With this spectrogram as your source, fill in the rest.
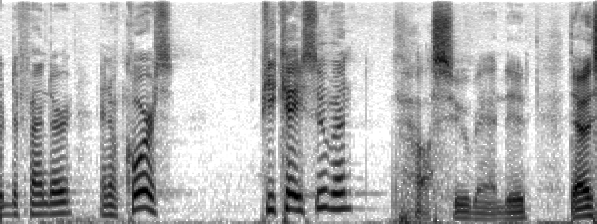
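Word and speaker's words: Subban: and suban I can't am I saying his name wrong no you're saying it right suban s PK suban comes to Nashville best trade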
